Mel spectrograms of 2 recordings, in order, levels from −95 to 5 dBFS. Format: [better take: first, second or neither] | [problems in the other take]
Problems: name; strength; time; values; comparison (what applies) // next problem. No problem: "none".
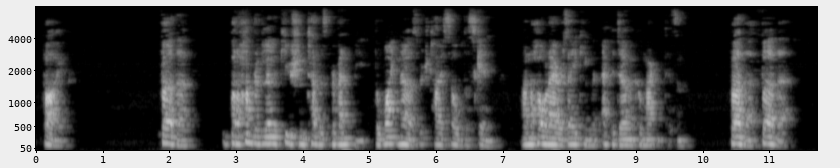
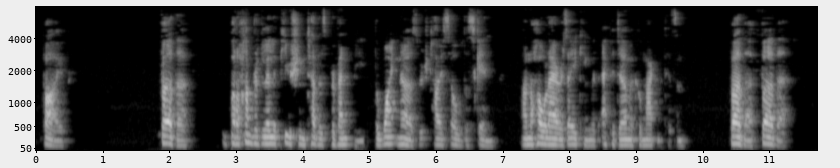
second | room echo; dies away in 0.2 s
